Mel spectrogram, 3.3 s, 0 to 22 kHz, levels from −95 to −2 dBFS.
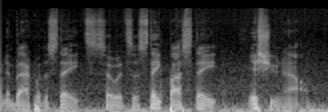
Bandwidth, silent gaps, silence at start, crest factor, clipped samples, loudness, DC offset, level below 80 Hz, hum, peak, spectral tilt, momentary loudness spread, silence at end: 17 kHz; none; 0 s; 20 dB; under 0.1%; -31 LUFS; under 0.1%; -34 dBFS; none; -10 dBFS; -5.5 dB/octave; 9 LU; 0 s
